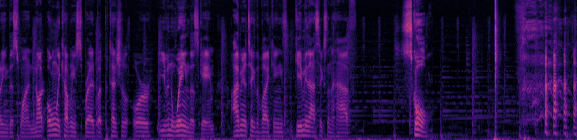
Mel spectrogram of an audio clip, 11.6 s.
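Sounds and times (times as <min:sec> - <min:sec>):
speech: 0:00.0 - 0:07.2, 0:07.9 - 0:08.8, 0:10.4 - 0:11.5
single hand clap: 0:09.9 - 0:10.2
laughter: 0:10.4 - 0:11.5.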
